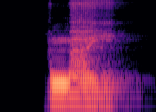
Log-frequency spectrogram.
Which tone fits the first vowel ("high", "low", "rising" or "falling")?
low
